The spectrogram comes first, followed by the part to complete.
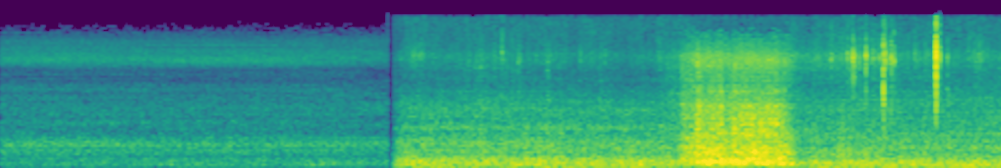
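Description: Car driving, heard from inside: quiet road noise, then after an abrupt cut much louder noise of the car going along a flooded lane, with a louder spell of water spraying under the tyres about seven seconds in and a few clicks near the end.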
